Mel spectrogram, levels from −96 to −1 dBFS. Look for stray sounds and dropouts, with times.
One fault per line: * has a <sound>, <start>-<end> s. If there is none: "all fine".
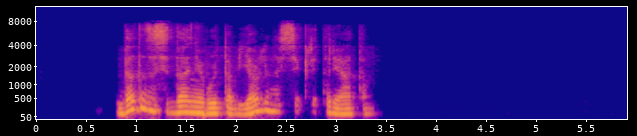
all fine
